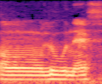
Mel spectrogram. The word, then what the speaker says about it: Lunes: So lu, and then you pronounce it as nesa, right? There's an a, but it's just lunes, right?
